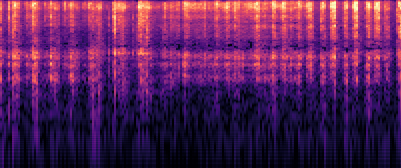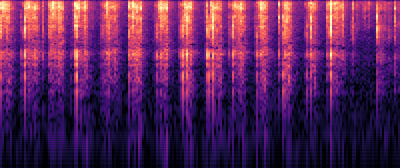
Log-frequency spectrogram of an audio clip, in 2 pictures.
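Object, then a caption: Small solid soap bar scratched with fingernails. Long teal-painted fingernails rapidly scratch a small, round, flat, solid white soap bar held in the fingers. The result is a fast, uneven run of dry, bright scratching strokes, about four per second, each short with almost no ring. The strokes grow more distinct toward the end.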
